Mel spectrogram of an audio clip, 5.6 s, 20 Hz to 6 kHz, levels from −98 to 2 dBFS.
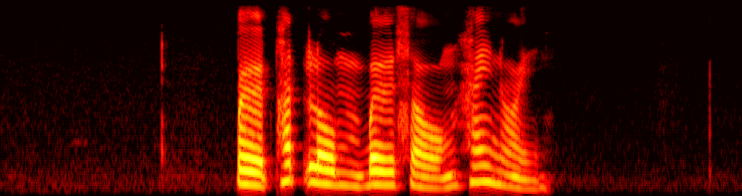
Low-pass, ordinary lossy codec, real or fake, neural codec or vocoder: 5.4 kHz; none; real; none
